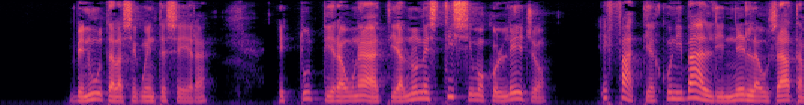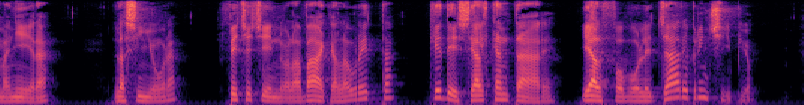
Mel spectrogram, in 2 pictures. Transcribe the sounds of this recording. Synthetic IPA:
venuːt̪alaseɡwɛnt̪esɛːɾa | et̪ːut̪ːiɾaunaːt̪ialːonest̪isːimokolːɛːd͡ʒo | efːat̪ːialkuːnibalːinelːauzaːt̪amanjɛːɾa | lasiɲːoːɾa | feːt͡ʃet͡ʃenːolavaːɡalawɾet̪ːa | k̟ed̪esːealkant̪a̰ːɾḛ | ealfovoled͡ʒːaːɾepɾint͡ʃḭːpjo̰

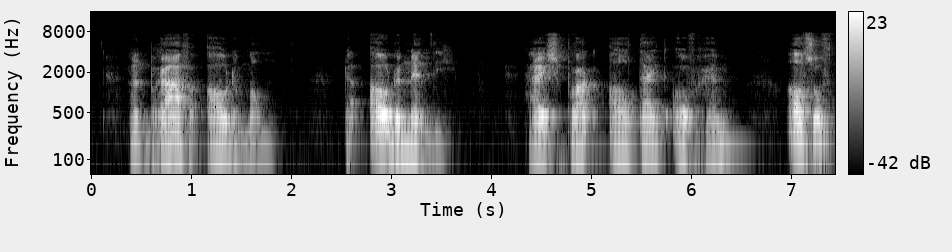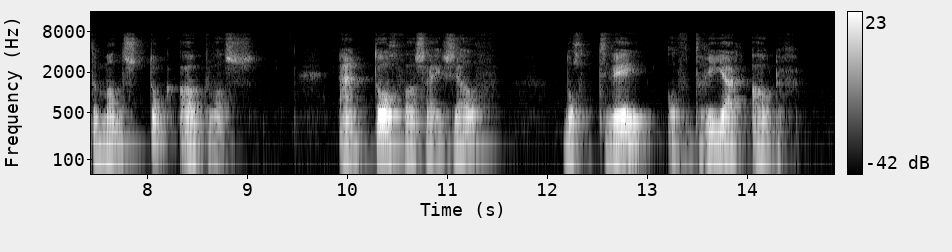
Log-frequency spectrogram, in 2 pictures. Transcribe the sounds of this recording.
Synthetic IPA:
ənbraːvəʔʌwdəmɑn | d̥əʌwdənɛndi | hɛjsprɑkɑlˠtɛjtʰowvəɹɦɛm | ʔɑlˠsɔfdəmɑnstɔkʌwtʋɑs | ɛntɔχʋɑsɦɛjzɛlˠf | nɔχtʋejʔɔfdrijaːɹʌwdəɹ

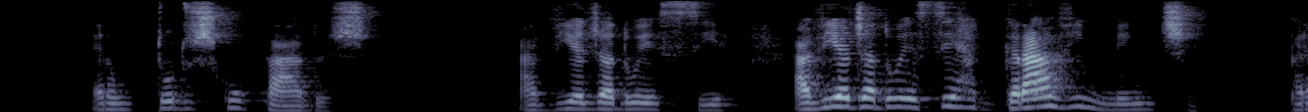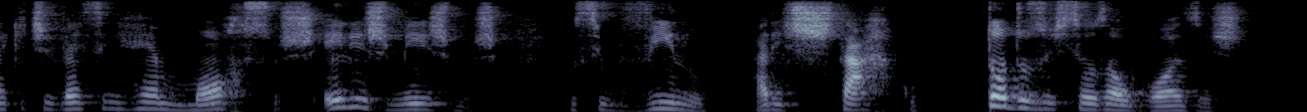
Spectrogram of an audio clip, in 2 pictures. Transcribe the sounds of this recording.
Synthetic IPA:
ɛ̰ɾɐ̃w̃t̪od̪ʊʃkuwpad̪ʊs | a̰viɐd͡ʒad̪oeseɾaviɐd͡ʒɪad̪oeseɾɡɾavɪmẽnt͡ʃɪ | paɾɐkɪ̥t͡ʃivɛsẽj̃ɦemɔɾsʊʃelɪzmeʒmʊs | ʊsiwvĩnʊ̰ | a̰ɾiʃt̪aɾkʊ | t̪od̪ʊzʊʃsewzawɡɔzɪʃ

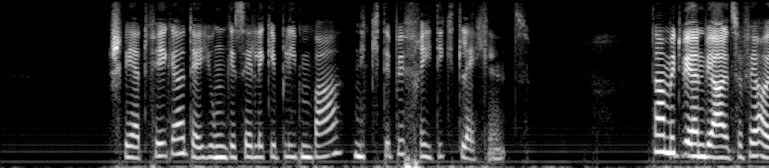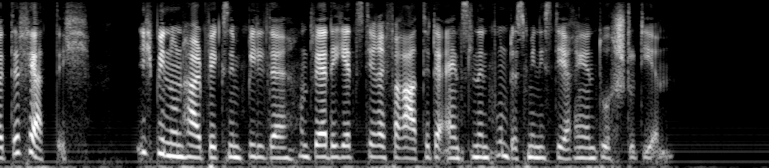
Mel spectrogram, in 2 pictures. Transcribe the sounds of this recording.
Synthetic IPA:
ʃv̥eːɐtfeːɡɐdeːɐjʊŋɡəzɛləɡəbliːbm̩vaːɐnɪktəb̥əfʁ̥iːdɪçtlɛçl̩n̩t | d̥amɪtv̥eːʁ̞ənviːɐalzofyːɐhɔʏtəfɛɐtɪç | ʔɪçb̥ɪnːuːnɦalpv̥eːksɪmbɪldəʊntv̥eːɐdəjɛt͡st̚d̥iːʁefəʁaːtədeːɐʔa̰ɪnt͡sl̩nənbʊndəsminɪsteːʁiəndʊɐçʃtud̥ḭːʁ̞ən

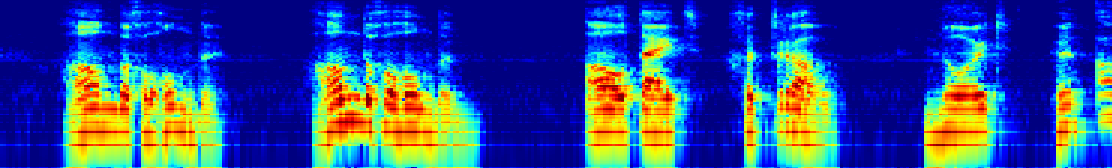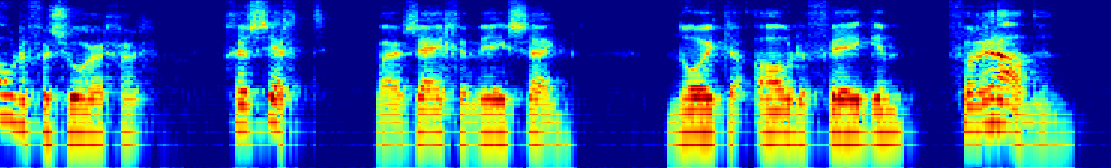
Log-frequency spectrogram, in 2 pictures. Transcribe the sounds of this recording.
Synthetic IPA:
ɦɑndəχəɦɔndə | ɦɑndəχəɦɔndən | ɑlˠtɛjt | χətrɑw | noːjt | ɦɵnʌwdəvəɹzɔɹχər | χəzɛχt | ʋaːɹzɛjχəʋejsɛjnː | oːjt̚dəʔʌwdəfejɡən | v̥əraːdən

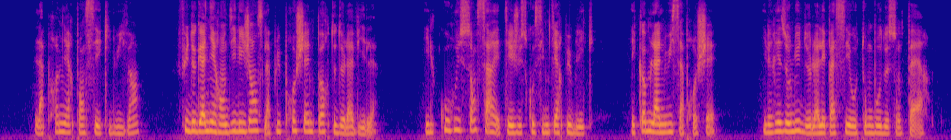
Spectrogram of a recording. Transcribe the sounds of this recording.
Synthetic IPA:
lapχəmjɛʁpɑ̃sekʰʲilɥivɛ̃ | fyd̪əɡaɲeʁɑ̃d̪iliʒɑ̃slaplypχɔʃɛnpɔʁt̪d̪əlavil | ilkuʁysɑ̃saʁet̪eʒyskosimt̪jɛʁpyblik | ekɔmlanɥisapχɔʃɛ | ilʁezɔlyd̪əlalepaseot̪ɔ̃bod̪əsɔ̃pɛ̰ːʁ

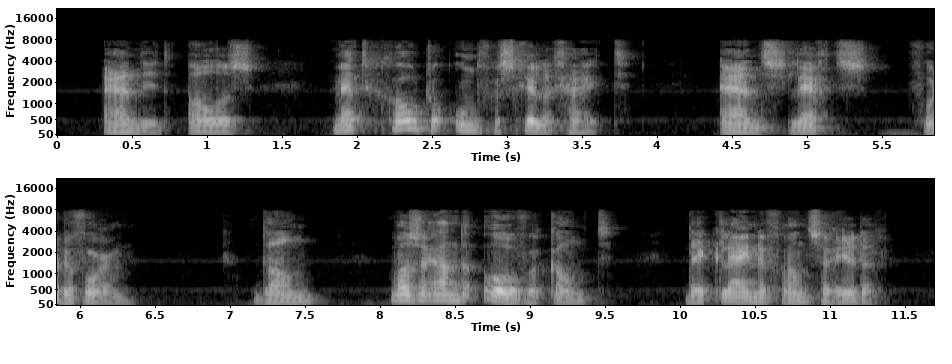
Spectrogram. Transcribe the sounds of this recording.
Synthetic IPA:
ɛndɪtɑləs | mɛtχrowtəʔɔnvəɹsχɪləχɦɛjt | ɛnslɛχt̪s | fʊːɹdəvɔɹm | dɑn | ʋɑsəɾaːndəʔowvəɹkɑnt | dəklɛjnəfrɑnsərɪdər

